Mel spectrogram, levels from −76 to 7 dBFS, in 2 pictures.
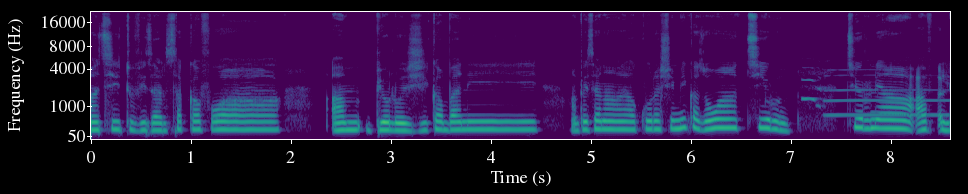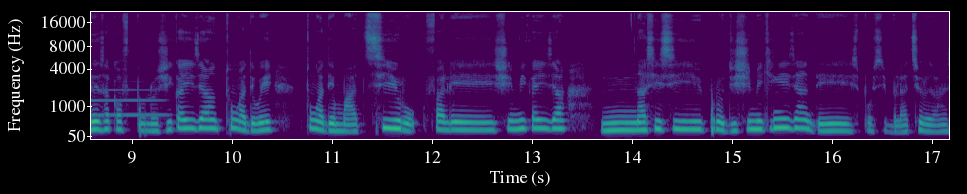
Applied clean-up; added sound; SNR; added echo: none; Wind instrument, woodwind instrument; 15 dB; none.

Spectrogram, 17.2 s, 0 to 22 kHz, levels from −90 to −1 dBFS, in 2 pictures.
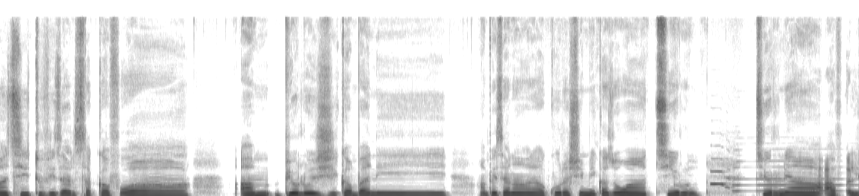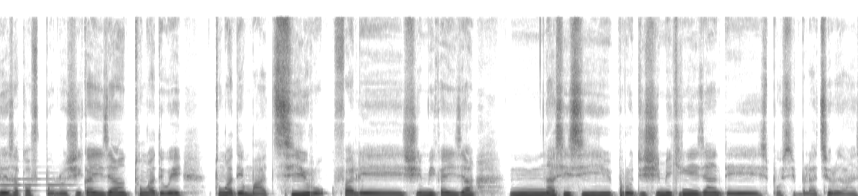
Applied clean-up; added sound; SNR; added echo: neural mask model RNNoise.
